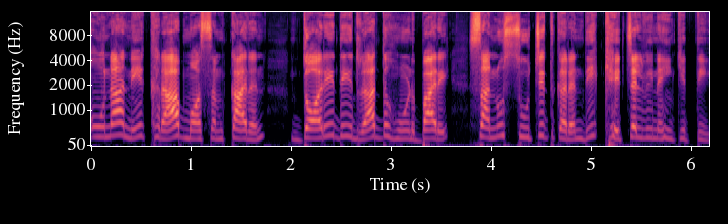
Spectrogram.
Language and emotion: Punjabi, angry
